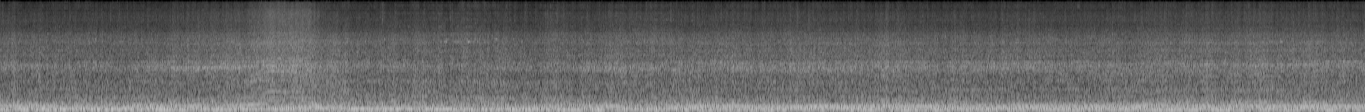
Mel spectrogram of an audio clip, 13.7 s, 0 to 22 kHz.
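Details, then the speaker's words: 1999 Polaris XCR700 triple two-stroke snowmobile, after adjusting belt deflection on the adjustable clutch: pulls and idles smoothly with only engine and exhaust noise and no belt squeal. Jetted fat; clutch engages below 4,000 rpm. "Uh so, a little more messing to do with it, but overall, yeah, that belt deflection cleared that squeal right up."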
